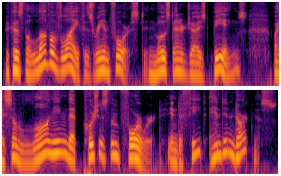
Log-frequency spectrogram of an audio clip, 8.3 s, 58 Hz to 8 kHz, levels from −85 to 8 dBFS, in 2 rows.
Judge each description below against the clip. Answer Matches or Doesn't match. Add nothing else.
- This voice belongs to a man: Matches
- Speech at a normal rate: Matches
